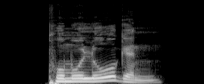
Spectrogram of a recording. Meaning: plural of Pomologe
- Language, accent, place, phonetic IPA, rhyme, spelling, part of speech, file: German, Germany, Berlin, [pomoˈloːɡn̩], -oːɡn̩, Pomologen, noun, De-Pomologen.ogg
